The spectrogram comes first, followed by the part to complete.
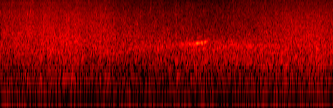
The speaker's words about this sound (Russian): Послушайте воду, царица.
